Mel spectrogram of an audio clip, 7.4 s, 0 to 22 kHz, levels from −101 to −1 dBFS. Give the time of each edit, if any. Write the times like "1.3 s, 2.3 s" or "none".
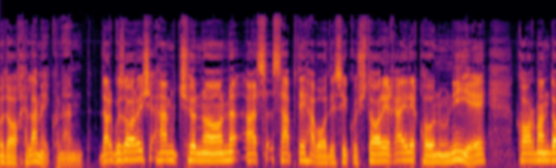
1.3 s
